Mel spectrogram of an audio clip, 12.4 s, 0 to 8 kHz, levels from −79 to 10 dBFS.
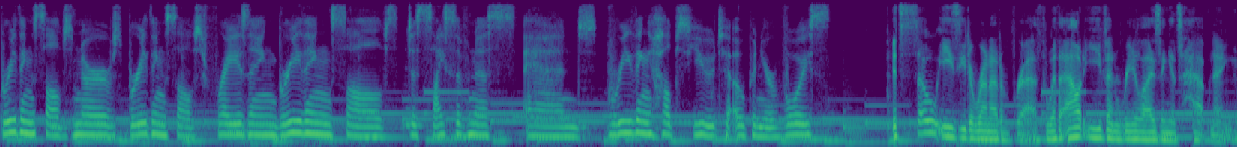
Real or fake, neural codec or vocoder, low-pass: real; none; 7.2 kHz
